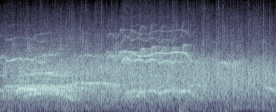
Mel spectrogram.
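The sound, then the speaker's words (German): Steady, dense applause from a large audience at a stage event as a guest is welcomed onto the stage, loud and continuous, with a few faint whoops or cheers rising over the clapping. “ihr könntet tendenziell schon fast weitermachen mit dem Klatschen”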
